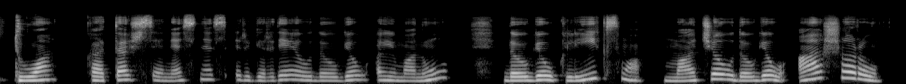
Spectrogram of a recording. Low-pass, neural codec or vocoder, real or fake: 10.8 kHz; none; real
